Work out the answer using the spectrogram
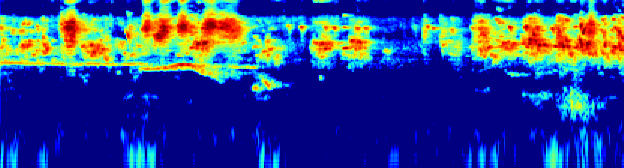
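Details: Baby chickens eat with steady shrill peeping. A long level whistle drops into a short low note, there is a brief quieter spell, then the dense chirping swells again.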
